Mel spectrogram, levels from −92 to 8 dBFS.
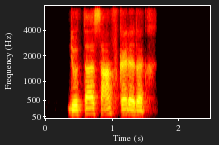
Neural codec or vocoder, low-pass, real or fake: codec, 16 kHz, 0.5 kbps, FunCodec, trained on Chinese and English, 25 frames a second; 7.2 kHz; fake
